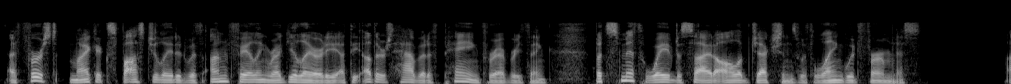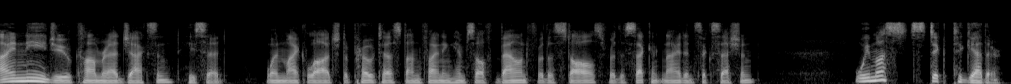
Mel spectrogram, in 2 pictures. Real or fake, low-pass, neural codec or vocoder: fake; 7.2 kHz; vocoder, 22.05 kHz, 80 mel bands, Vocos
